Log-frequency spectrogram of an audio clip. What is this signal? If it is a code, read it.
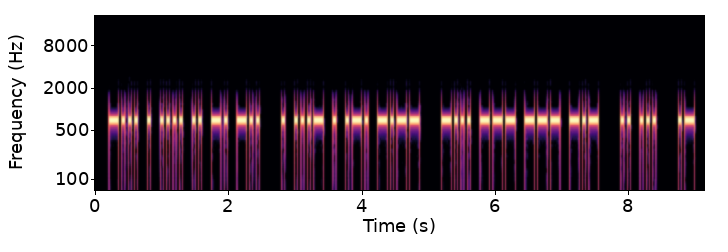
Morse code, heard as a keyed tone, about 25 wpm, 700 Hz. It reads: BEHIND EVERY BOOK IS A
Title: Sentences from Top 500 Words 25wpm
